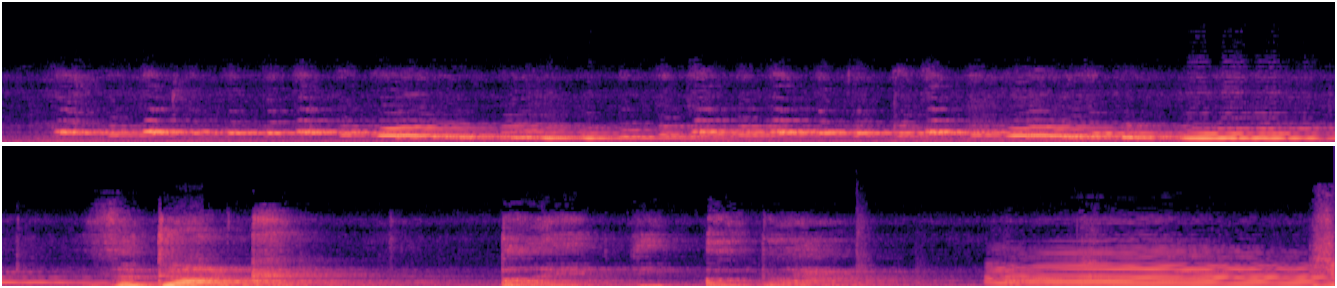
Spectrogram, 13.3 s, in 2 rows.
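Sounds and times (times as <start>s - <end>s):
flute melody: 0.0s - 7.2s, 11.6s - 13.3s
low steady hum: 0.0s - 13.3s
speech: 7.2s - 8.1s.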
